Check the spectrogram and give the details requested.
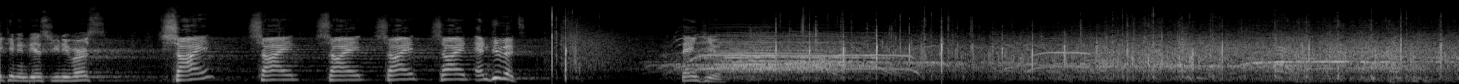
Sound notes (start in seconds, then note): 11.6 clap; 12.5 cheers and applause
